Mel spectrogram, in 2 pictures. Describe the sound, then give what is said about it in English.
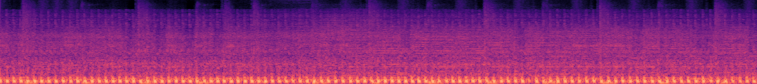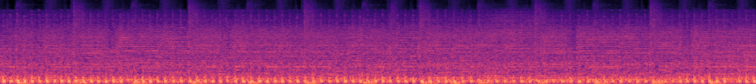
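A woman revs a motorcycle engine, which runs for the whole stretch, a loud, steady rumbling idle with a rapid throbbing pulse and no voices over it. “She revs the engine, listening closely.”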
